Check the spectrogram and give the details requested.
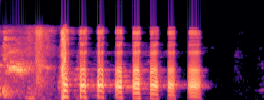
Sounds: Laughter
